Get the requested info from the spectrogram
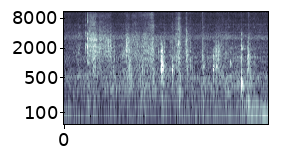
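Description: Faint rustle of a paper book page being turned by hand, followed by a few light ticks.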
